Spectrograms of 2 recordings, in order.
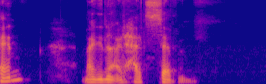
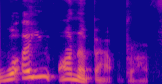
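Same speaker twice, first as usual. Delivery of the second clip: much higher, scoffing retort; incredulous retort; 8 semitones higher than usual. Real, not acted. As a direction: shoot down the claim in disbelief. Arguing football trophies.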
